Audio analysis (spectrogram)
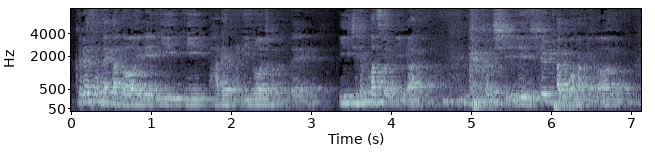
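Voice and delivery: ordinary talk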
